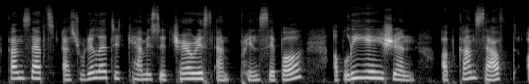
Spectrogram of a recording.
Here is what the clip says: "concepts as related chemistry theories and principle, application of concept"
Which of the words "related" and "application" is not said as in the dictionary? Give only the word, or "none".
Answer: application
